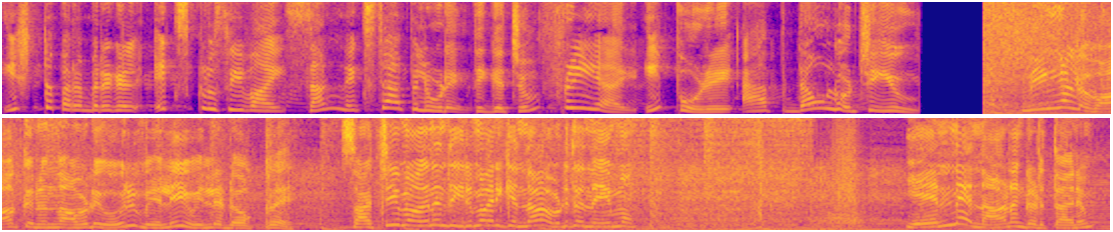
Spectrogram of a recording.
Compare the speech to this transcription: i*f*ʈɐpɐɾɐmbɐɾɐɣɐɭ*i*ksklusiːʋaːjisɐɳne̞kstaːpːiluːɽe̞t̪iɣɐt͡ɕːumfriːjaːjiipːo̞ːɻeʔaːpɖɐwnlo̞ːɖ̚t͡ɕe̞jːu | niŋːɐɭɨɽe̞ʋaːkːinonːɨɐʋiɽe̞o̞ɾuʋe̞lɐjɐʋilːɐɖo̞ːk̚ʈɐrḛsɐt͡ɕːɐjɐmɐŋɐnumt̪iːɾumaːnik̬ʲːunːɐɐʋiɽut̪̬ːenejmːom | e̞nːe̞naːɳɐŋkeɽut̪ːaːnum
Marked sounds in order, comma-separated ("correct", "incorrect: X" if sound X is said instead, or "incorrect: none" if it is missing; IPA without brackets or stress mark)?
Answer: incorrect: ʂ, incorrect: e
